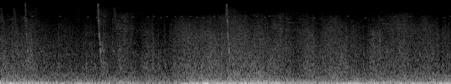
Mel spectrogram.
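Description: Explosions tearing apart a Dark Fog base in the video game Dyson Sphere Program: a dense, continuous rumble of overlapping blasts and bursts, loud and sustained throughout with no pauses.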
